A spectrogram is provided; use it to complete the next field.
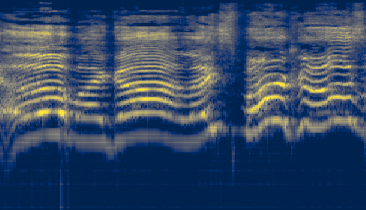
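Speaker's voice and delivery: very slow, high, loud, drawn-out tearful blubbering. Retelling how a friend got in the car after shots: imitating someone crying. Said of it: "And she's crying".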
